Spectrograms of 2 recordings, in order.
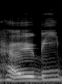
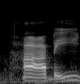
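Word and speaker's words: Hobbii: I've been saying Hobie, but it's Danish. And everybody says that it's pronounced Hobby, just like Hobby.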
